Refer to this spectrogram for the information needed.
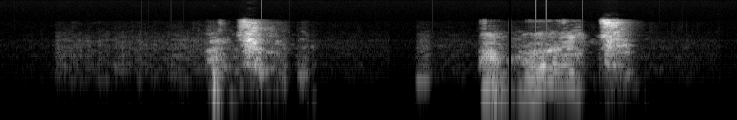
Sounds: Sneeze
